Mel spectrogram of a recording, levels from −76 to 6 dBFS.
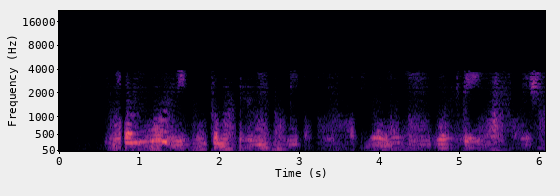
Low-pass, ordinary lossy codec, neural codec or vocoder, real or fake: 19.8 kHz; AAC, 16 kbps; codec, 44.1 kHz, 0.9 kbps, DAC; fake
